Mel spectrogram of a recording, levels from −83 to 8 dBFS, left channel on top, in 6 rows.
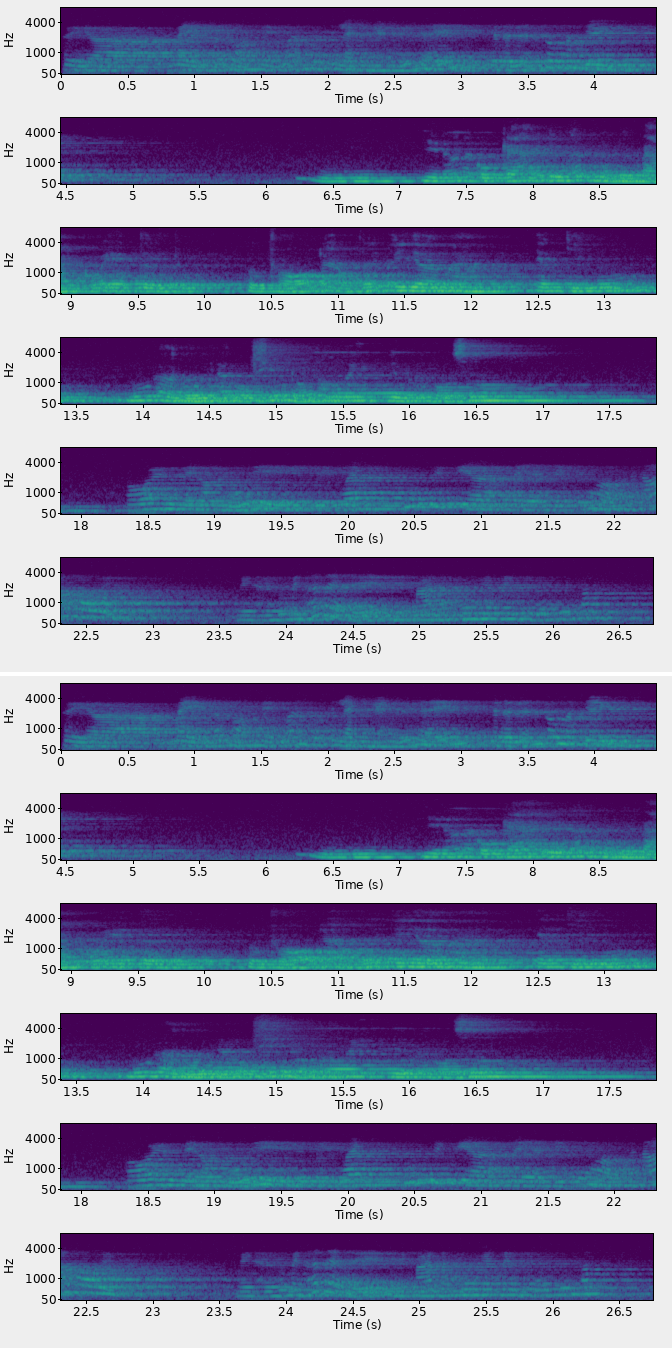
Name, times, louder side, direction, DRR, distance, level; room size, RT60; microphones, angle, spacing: voice 1, 0.0-4.2 18.3-22.8 23.6-26.3, right 1 dB, 10° right, -5 dB, 1.5 m, -38 dB
voice 2, 6.2-9.8 10.3-12.2 12.5-13.4 13.9-16.9, left 1 dB, 55° left, -1 dB, 1.1 m, -24 dB
14.0 x 5.3 x 5.9 m, 3.0 s
head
